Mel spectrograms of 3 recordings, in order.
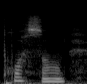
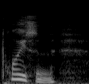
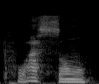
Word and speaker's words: poisson: a linguist foreign unfortunately she pronounced poisson like the English poison a Manziel held up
